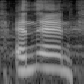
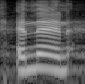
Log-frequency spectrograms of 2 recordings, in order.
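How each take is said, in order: Both takes have the same delivery.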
